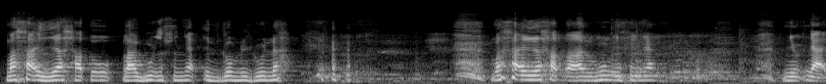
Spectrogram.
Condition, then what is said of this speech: Cleft palate. Kayak HRD juga aneh gitu. Maksudnya kan aku punya kekurangan sumbing ya. Kekurangannya di suara tapi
